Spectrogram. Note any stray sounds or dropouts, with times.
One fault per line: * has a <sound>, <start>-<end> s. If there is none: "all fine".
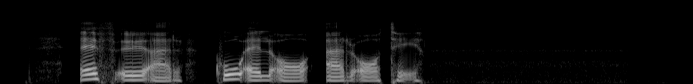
all fine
